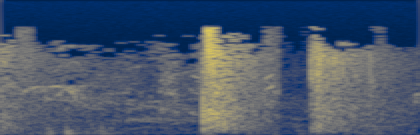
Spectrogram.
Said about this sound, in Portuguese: De seguida, agentes da polícia dispararam para o ar para dispersar a crescente multidão antes de colocar Stella Nyanzi num carro e levá-la de volta à prisão.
